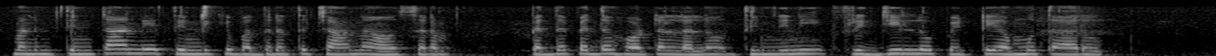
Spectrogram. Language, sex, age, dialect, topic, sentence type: Telugu, female, 18-24, Southern, agriculture, statement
